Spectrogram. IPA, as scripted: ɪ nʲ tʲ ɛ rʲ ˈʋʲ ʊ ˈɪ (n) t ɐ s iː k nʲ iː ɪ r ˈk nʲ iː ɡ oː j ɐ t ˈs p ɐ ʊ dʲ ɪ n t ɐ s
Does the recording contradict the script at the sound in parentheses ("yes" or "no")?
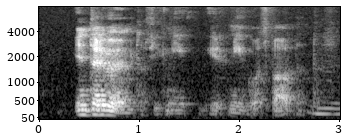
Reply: yes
